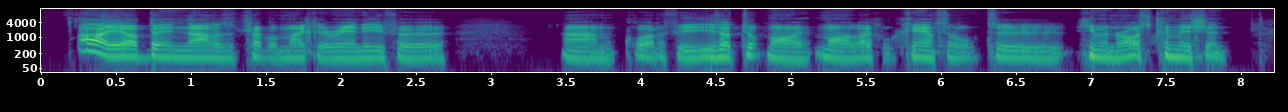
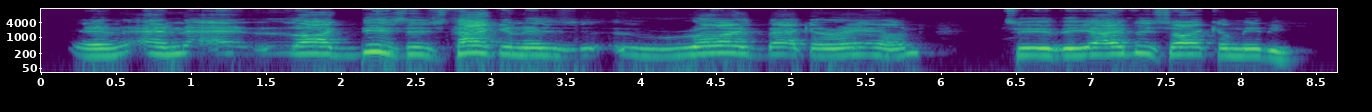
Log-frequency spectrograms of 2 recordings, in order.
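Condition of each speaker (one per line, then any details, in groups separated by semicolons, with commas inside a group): No condition
Cerebral palsy; uses wheelchair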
